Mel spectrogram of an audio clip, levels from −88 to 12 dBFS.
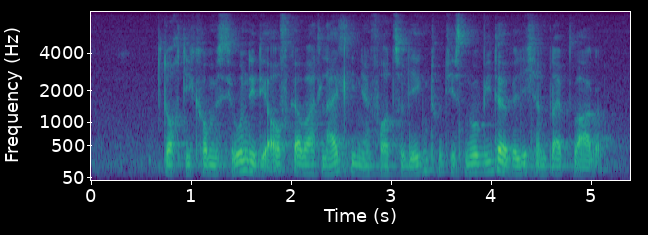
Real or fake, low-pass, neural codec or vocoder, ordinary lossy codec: real; none; none; none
